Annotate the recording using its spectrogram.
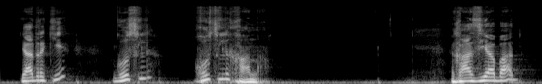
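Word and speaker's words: ग़ाज़ियाबाद: रखिए गुस्ल गुस्ल खाना गाजियाबाद यह दरअसल यह वर्ड मैंने इसलिए लिया कि इस शहर के नाम का उच्चारण भी लोग बहुत ही गलत करते हैं तो व यह गाजियाबाद है एक और है गौरी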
